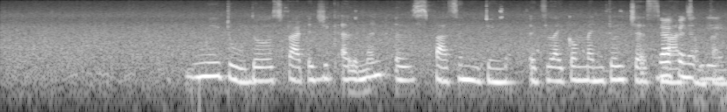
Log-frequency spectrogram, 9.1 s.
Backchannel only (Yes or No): No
